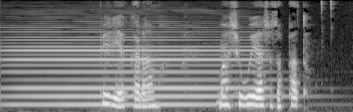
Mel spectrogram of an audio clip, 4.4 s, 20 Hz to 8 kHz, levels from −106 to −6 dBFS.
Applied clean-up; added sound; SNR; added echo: none; Bowed string instrument; 6 dB; none.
